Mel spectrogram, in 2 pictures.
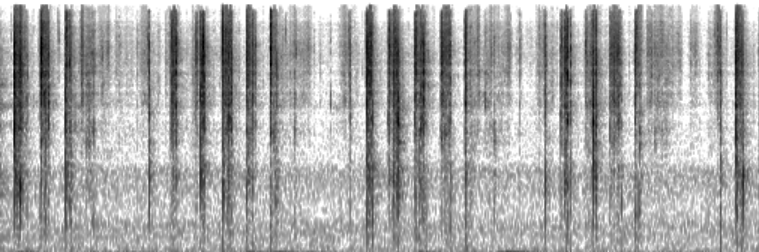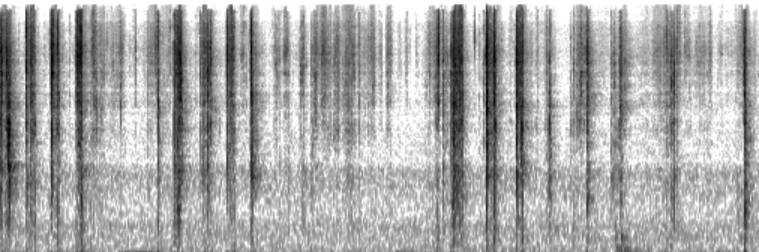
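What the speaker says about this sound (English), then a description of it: "really good shuffle." A deck of oracle cards is shuffled thoroughly for a long stretch, giving dense, crisp snapping and riffling clicks that come in quick uneven bursts, close and fairly quiet, with no voice.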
